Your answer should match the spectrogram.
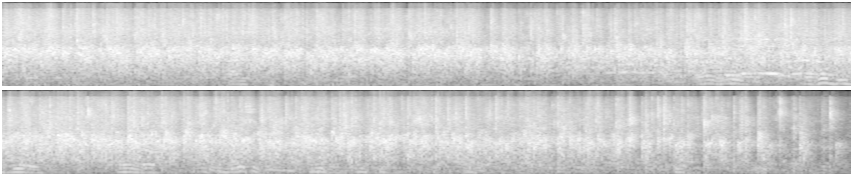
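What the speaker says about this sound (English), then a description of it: "I think a big round of applause anyway for our three." Sustained applause from a crowd, steady clapping with some voices mixed in, loud and continuous throughout before easing slightly at the end.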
